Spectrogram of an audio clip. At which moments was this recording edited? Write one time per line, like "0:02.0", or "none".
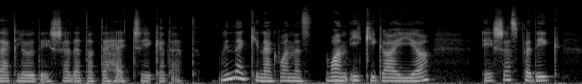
0:02.2

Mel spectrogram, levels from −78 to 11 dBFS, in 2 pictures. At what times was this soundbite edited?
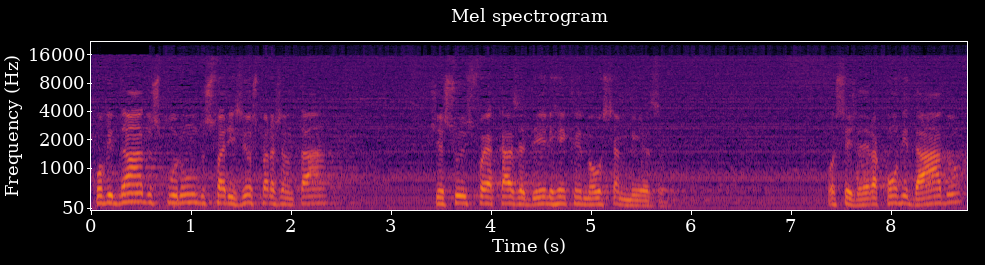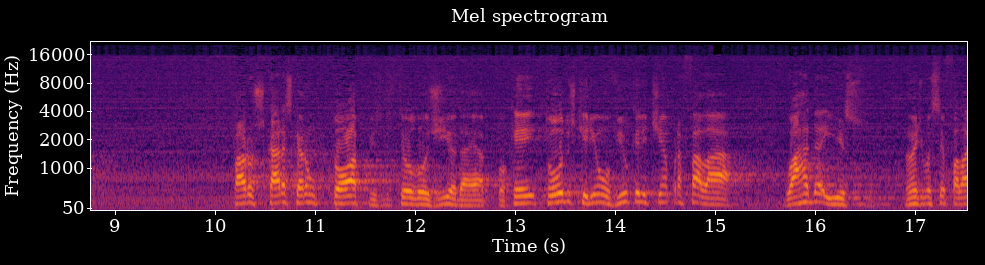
0:07.6

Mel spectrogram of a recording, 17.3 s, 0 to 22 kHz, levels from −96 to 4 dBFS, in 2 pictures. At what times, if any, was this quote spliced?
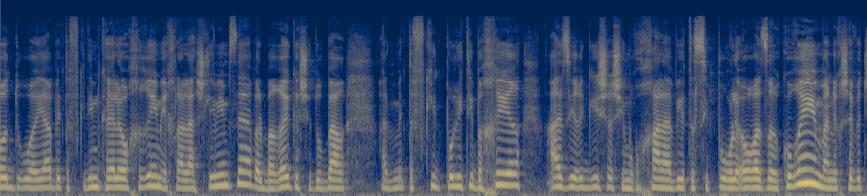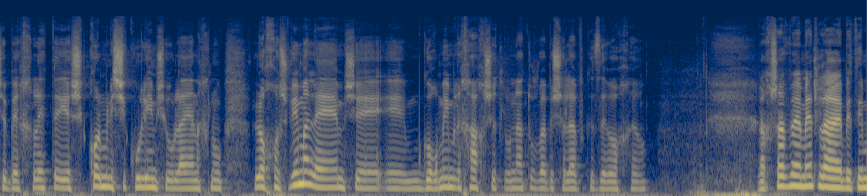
0:16.2

